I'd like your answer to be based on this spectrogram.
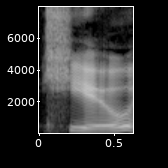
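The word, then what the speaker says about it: Hu: You may have seen Hugh, it's spelled H-U, products at Whole Foods or other specialty stores.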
